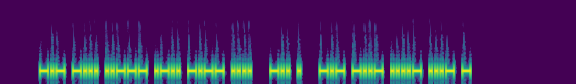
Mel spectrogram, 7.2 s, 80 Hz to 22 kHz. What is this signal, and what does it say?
Morse code, heard as a keyed tone, about 36 wpm, 700 Hz. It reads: KB2LYH DE KX4VT
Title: USA Callsign DE Callsign 35wpm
